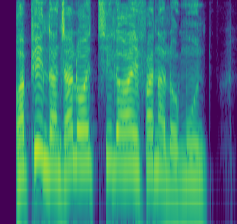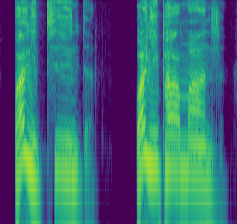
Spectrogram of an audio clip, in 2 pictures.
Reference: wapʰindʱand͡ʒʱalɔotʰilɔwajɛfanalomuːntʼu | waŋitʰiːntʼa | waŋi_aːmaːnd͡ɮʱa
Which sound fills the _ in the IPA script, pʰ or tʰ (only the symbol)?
pʰ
